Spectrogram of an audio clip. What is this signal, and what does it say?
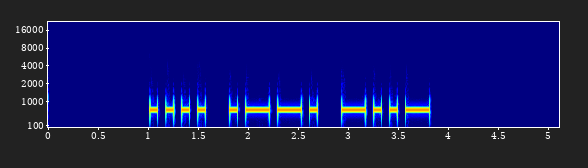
Morse code, heard as a keyed tone, about 15 wpm, 700 Hz. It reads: HPX
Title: USA Call Sign Postfixes - 3 Letters 15wpm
